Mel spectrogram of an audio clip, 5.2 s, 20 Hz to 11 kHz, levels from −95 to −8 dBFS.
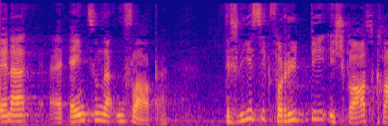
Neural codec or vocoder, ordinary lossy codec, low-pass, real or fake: vocoder, 22.05 kHz, 80 mel bands, Vocos; AAC, 48 kbps; 9.9 kHz; fake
